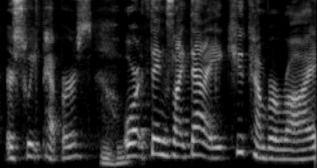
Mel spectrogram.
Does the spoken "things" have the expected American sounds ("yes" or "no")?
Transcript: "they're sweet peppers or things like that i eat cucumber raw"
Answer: yes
